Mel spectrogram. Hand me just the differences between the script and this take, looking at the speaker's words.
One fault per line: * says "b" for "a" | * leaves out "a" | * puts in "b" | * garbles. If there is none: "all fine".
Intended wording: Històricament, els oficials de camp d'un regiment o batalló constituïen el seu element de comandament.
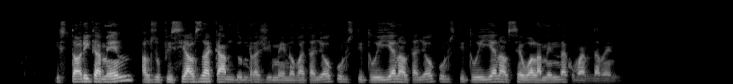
* puts in "batalló constituïen"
